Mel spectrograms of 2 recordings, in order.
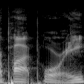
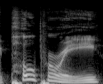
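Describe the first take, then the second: First: "potpourri" with the T sounded, POT-por-ee; mispronounced potpourri. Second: Said in the usual way. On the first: Shown as a demonstration. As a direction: say "potpourri" as spelled, like pot plus pory. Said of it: "whether or not potpourri was pronounced". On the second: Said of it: "as it's supposed to be".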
